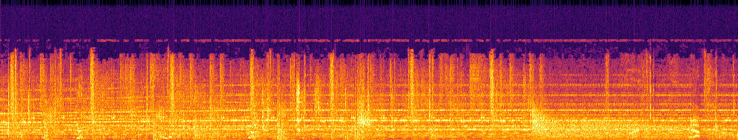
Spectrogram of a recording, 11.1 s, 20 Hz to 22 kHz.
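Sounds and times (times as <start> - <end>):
tense background music: 0.0 - 11.0
men grunting: 0.1 - 5.4.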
